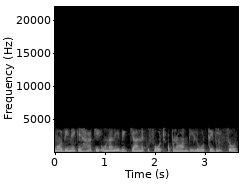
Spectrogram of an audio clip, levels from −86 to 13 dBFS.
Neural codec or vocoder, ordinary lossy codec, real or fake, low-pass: none; AAC, 24 kbps; real; 3.6 kHz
